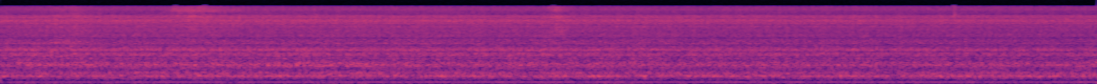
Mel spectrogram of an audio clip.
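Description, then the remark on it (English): An electric kettle coming to the boil for tea gives off a steady rushing roar with a faint hum underneath, holding an even level throughout with no voices. “I guess, as they say, a watched kettle or a listened for kettle never boils. But I think this one is about to.”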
